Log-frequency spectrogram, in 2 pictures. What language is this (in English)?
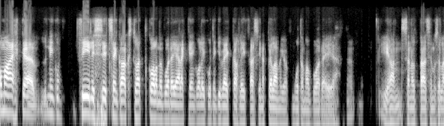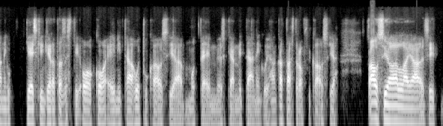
Finnish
